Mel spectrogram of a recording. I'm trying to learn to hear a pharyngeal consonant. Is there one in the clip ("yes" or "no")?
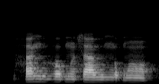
no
